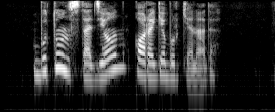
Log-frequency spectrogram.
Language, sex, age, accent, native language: Uzbek, female, 19-29, Samarqand, Uzbek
